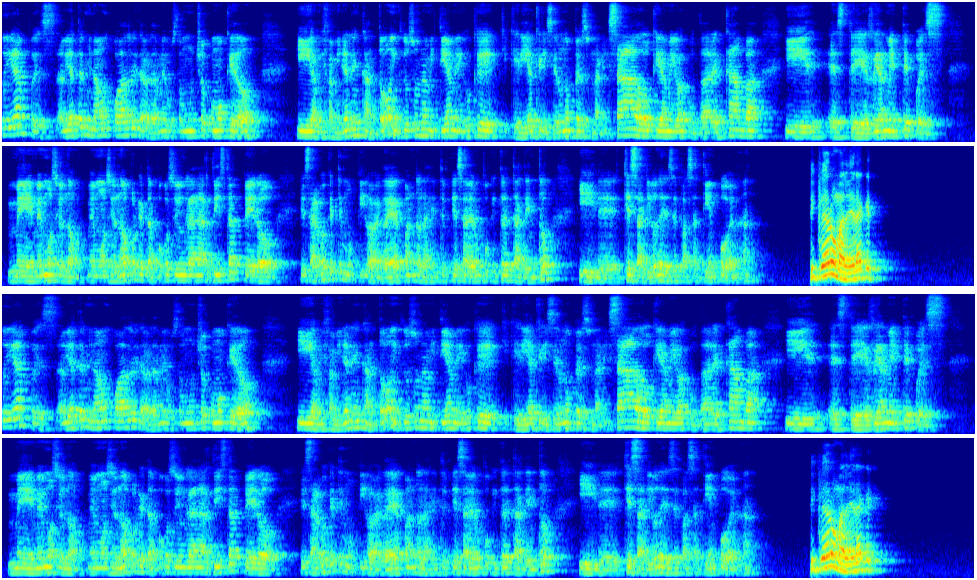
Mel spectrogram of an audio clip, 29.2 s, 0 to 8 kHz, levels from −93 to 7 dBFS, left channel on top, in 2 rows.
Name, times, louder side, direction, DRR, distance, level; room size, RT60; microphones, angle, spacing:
voice 1, 0.0-4.2 4.4-7.3 7.6-14.1 14.7-18.6 19.1-25.8, left 1 dB, 40° left, -2 dB, 4.0 m, -35 dB
voice 2, 26.7-27.7, left 3 dB, 55° left, 12 dB, 0.8 m, -18 dB
14.5 x 11.5 x 2.6 m, 0.63 s
head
